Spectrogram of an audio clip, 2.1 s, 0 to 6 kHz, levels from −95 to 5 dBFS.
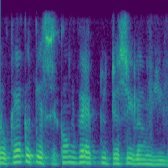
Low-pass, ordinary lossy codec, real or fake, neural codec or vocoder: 5.4 kHz; none; fake; vocoder, 22.05 kHz, 80 mel bands, HiFi-GAN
